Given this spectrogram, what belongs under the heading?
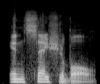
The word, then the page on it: insatiable: American English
